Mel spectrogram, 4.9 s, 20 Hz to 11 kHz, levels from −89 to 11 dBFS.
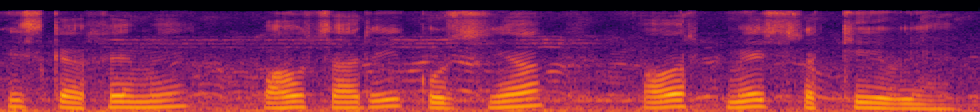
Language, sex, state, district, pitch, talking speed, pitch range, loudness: Hindi, male, Uttar Pradesh, Lucknow, 165 Hz, 120 wpm, 155-185 Hz, -15 LUFS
